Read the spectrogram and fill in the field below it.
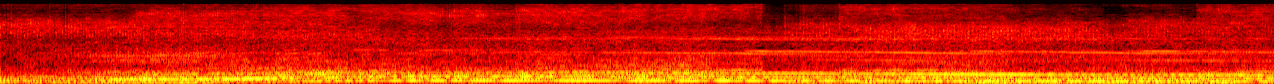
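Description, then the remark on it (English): A bull battleship spaceship blasts off with a loud, continuous engine roar, a deep droning hum slowly climbing in pitch over a rough rumbling bed. No one speaks. “The bull battleship blasted off with the terrifying roar of another giant cow emission.”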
